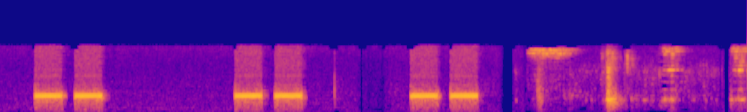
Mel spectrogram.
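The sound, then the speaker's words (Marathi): Telephone ringback tone of a call connecting: three pairs of double rings at a steady, even pitch with silent gaps between, followed by brief, faint sounds on the line. “तुम्ही just dial द्वारे connect होत आहात.”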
